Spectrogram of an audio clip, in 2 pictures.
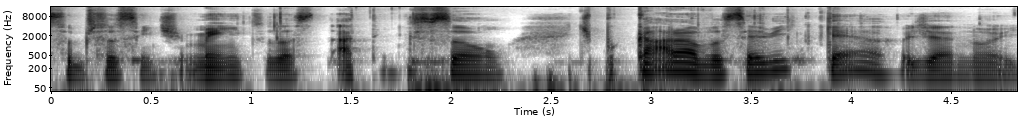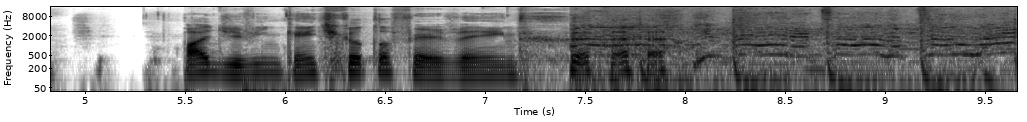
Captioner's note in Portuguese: risos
